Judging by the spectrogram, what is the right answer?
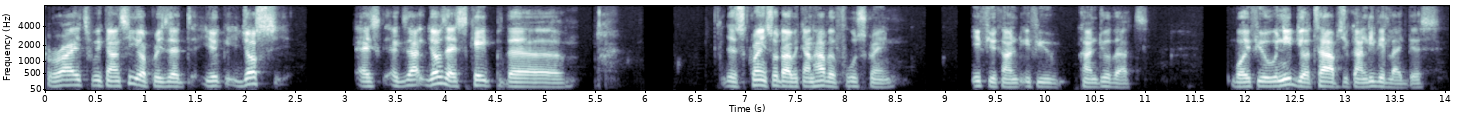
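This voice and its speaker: A man's voice: medium pitch, a little slow, long pauses, dry recording. A man giving a live online marketing training over a video call, explaining step by step with frequent restarts.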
